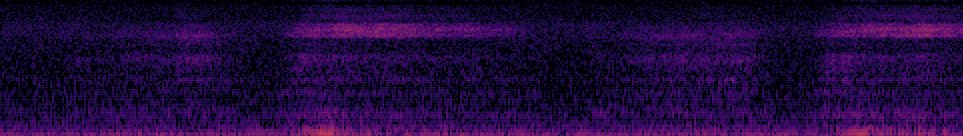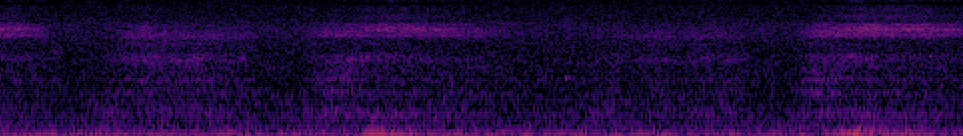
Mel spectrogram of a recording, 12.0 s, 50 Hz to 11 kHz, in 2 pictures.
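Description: Rhythmic snoring snorts about every three seconds, roughly 20 breaths a minute, over steady hiss; snoring.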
